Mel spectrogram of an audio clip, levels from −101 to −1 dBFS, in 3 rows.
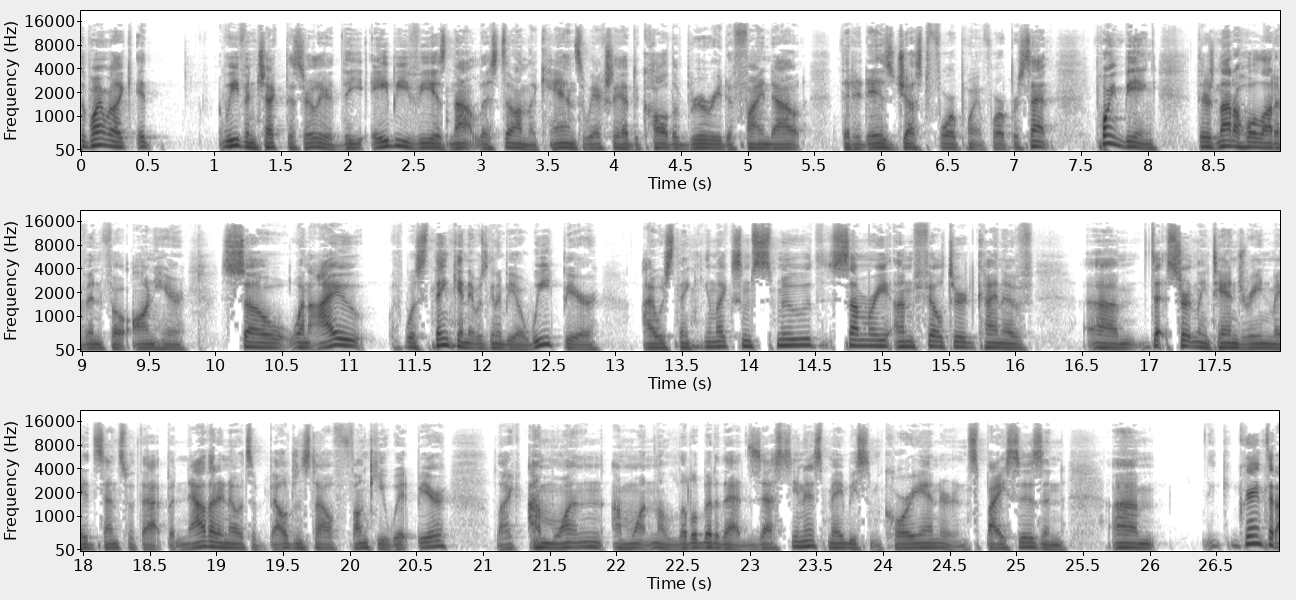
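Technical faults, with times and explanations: No audible technical faults.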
